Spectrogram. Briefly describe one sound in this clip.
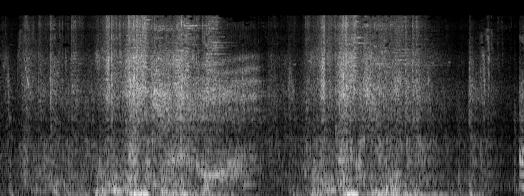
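Heavy blasts crash loudly.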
